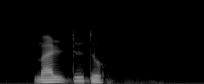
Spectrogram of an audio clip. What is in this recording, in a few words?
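"mal de dos", French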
